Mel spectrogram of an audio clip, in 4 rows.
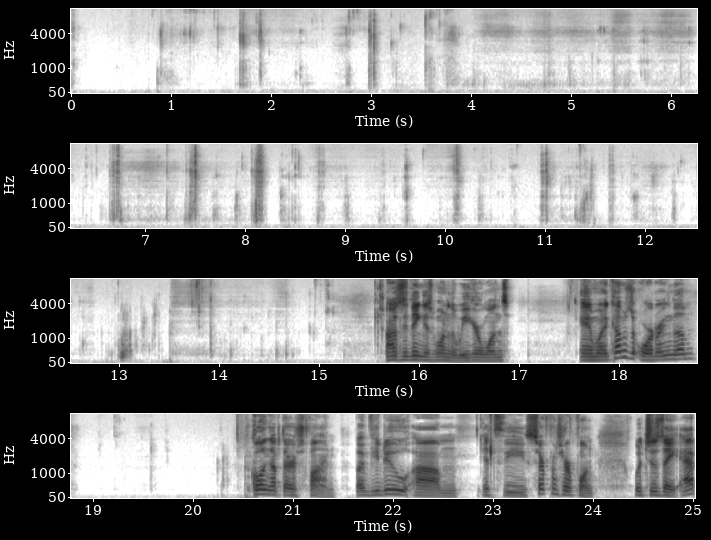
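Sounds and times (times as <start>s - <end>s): quiet chewing with crunches: 0.0s - 15.7s, 19.0s - 20.5s.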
